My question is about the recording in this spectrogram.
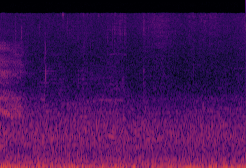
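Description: A crow caws briefly at the very start, over a low steady rumble.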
